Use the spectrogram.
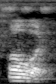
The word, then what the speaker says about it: hour: repeating now again, see, N is used before a word starting with H, H, and their pronunciation starting with A or O sound, that is, you are late by an hour.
